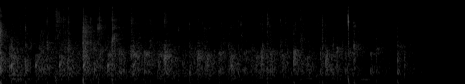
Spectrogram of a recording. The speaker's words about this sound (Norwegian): Synes vi skal gi dem en applaus.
